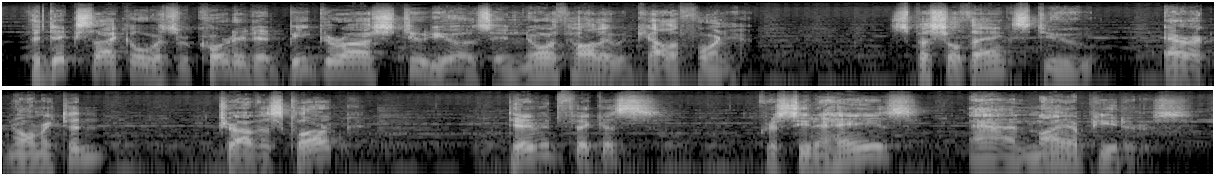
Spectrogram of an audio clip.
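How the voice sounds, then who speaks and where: A man announcing the closing credits of a radio play in an even, formal tone. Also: mid-range voice. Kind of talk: scripted credits reading.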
